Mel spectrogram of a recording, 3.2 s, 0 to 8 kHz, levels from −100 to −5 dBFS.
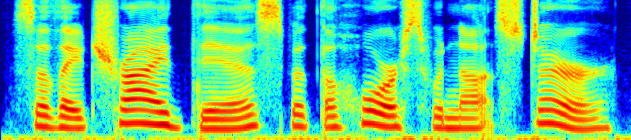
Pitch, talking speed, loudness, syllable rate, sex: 195 Hz, 190 wpm, -17 LUFS, 3.6 syllables/s, female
